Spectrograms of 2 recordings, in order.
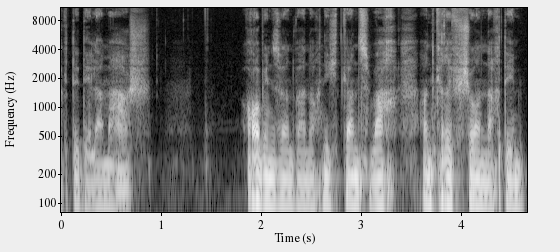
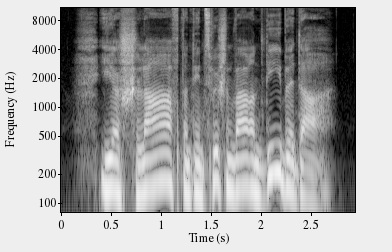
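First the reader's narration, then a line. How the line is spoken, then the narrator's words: Man calling out. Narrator (German): rief er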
